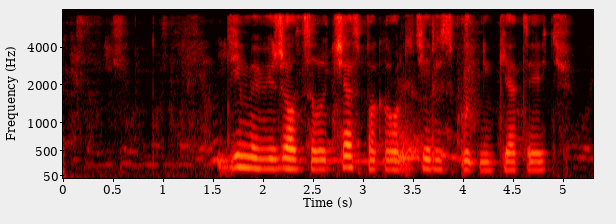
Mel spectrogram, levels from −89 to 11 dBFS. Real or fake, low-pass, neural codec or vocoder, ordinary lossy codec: fake; 7.2 kHz; codec, 24 kHz, 6 kbps, HILCodec; none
